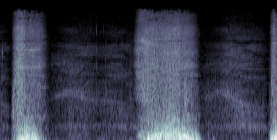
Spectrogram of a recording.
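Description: Strong puffs of breath blowing cut hair off the back of a neck after a haircut: three loud, breathy bursts, the last cut short, with near silence between them.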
